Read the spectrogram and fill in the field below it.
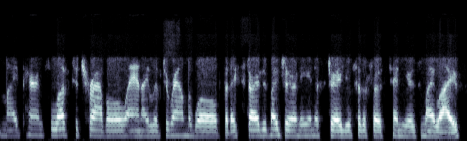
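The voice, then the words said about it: Slight Australian accent. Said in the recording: “people are going to wonder about that accent... born in Melbourne, Australia, so you may hear a tinge of an accent, probably not as much as I would like”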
